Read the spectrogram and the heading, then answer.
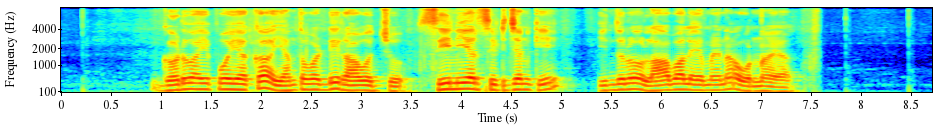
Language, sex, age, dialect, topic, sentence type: Telugu, male, 18-24, Utterandhra, banking, question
